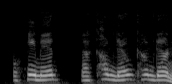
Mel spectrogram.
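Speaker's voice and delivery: put-on girly New Zealand accent, very high pitched. Retelling a scene, you act out the big pile of bricks in a girly New Zealand voice. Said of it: "that most girly uh, like New Zealand voice".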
